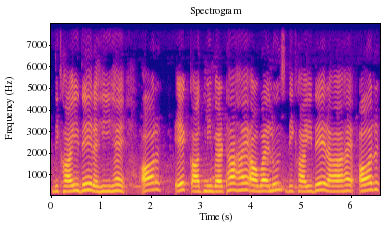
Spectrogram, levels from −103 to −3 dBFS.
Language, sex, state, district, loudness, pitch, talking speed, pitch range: Hindi, female, Madhya Pradesh, Katni, -14 LUFS, 260 Hz, 135 wpm, 245-295 Hz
